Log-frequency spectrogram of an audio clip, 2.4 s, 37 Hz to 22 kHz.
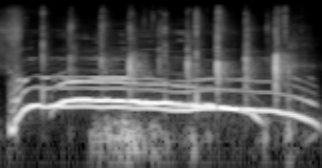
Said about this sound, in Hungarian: hát képzeljétek el, hogy túlléptük a tervezett 100 ezer lejátszást idén. Ugye azt mondtuk magunknak az előző közönség találkozón, hogy amikor 10 ezer plénél jártunk, hogy az idei évre 100 ezeret szeretnénk elérni, úgyhogy tapsoljuk meg saját magunkat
